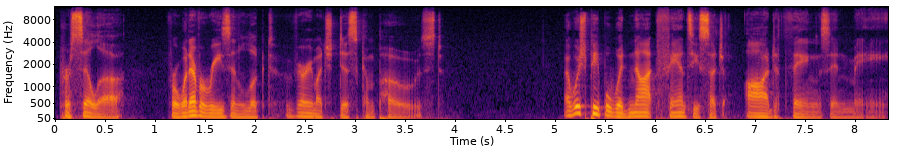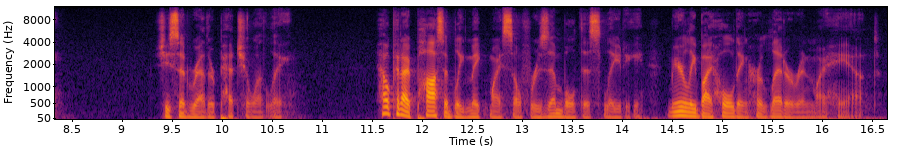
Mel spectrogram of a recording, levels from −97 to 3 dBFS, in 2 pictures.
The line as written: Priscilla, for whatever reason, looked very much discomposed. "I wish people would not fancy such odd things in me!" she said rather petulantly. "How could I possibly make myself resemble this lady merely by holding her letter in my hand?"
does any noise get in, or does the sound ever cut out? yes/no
no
